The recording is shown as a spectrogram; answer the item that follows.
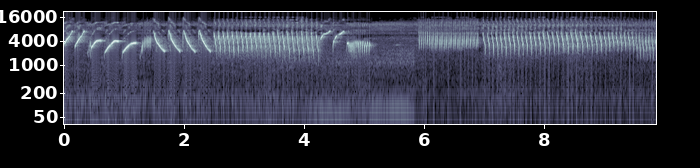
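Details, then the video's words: Lure song of a canary to make others sing: quick falling whistled notes leading into a dense high trill, a short pause, then long rapid rattling rolls. "PANCINGAN KENARI BIAR CEPAT GACOR"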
